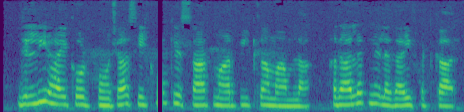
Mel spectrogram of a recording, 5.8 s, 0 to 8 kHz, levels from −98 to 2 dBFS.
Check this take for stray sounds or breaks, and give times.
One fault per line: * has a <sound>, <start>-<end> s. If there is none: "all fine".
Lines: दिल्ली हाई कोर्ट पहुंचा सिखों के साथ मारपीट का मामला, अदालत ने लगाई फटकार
* has a dropout, 2.0-2.0 s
